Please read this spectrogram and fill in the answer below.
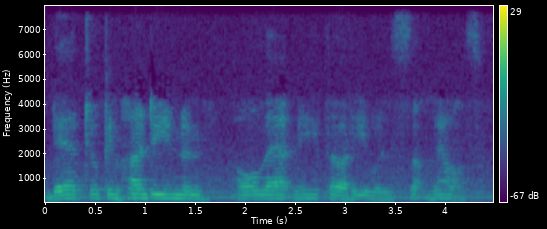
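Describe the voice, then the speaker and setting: Over noticeable background noise, a woman speaks at a fairly slow pace in a fairly low pitch. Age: 80s+. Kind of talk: interview answer.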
